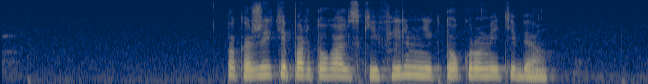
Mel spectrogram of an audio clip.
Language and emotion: Russian, neutral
